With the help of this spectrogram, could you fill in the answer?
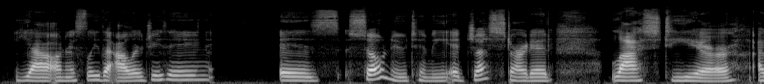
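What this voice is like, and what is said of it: Nasal-sounding voice. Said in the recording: “I just sprayed some allergy sinus relief spray in my nose, so I'm sorry if the nasal tone in my voice is a little annoying. It will dissipate soon.”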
